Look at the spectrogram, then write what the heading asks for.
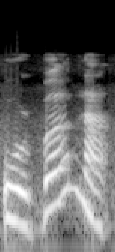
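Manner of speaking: Urbana said slowly, syllable by syllable; patient teacher pace; slow syllable demo. Shown as a demonstration. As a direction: draw out Urbana for the class. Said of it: "tem três sílabas".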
